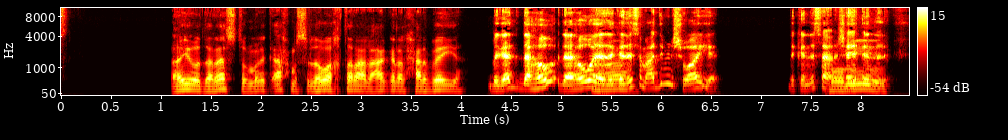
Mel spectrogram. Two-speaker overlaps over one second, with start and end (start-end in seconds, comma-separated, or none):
none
